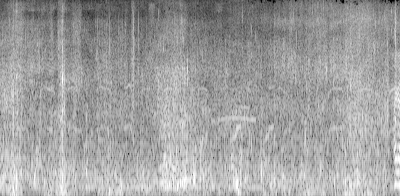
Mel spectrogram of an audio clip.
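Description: Wind buffeting the microphone and small waves lapping at a gravel shore, with a couple of sharp knocks in the first second or so.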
